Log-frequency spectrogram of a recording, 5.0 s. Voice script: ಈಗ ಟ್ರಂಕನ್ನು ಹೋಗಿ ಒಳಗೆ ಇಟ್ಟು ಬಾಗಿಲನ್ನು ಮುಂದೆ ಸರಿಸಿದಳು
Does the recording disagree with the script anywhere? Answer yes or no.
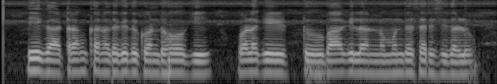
yes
